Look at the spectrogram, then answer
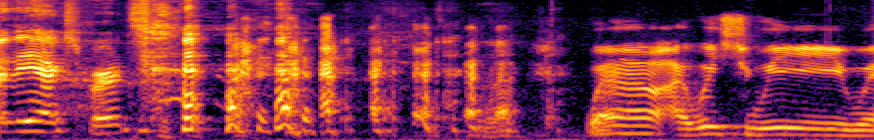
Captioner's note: laughter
